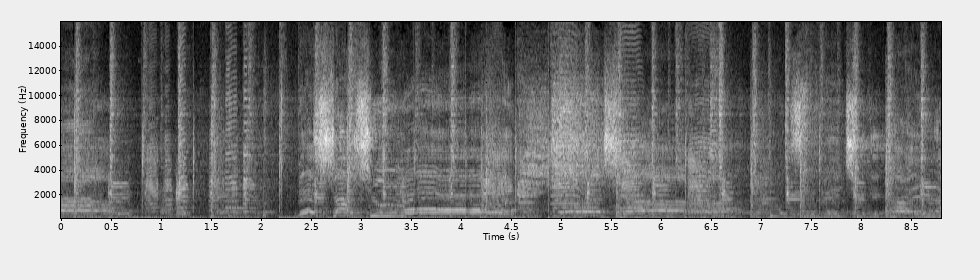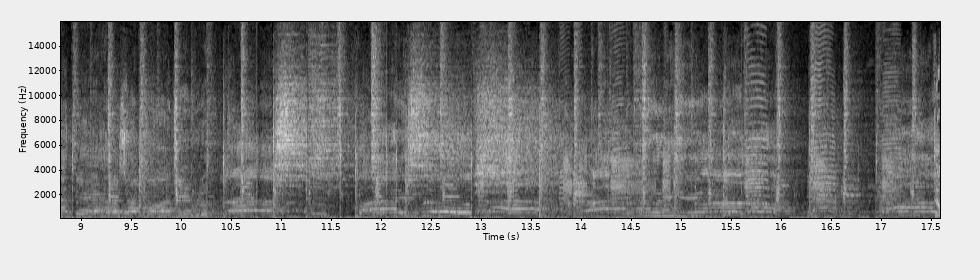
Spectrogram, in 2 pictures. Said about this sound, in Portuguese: Começamos ouvindo o hino, a abertura oficial do planeta durante todo este tempo.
